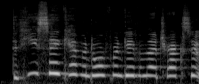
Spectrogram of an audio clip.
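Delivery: high, disbelieving question; can't believe what she heard; retelling her own shocked question; incredulous. Retold or imitated. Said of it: "and I was like".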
